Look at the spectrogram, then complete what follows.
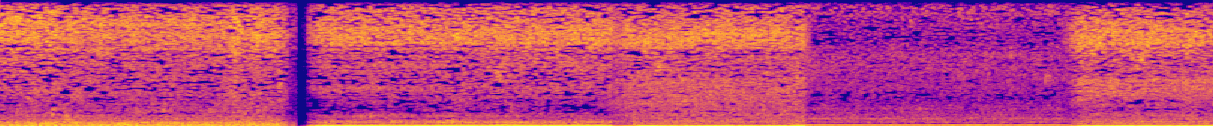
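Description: Steady hiss of running water. It cuts out for an instant about two seconds in and changes in tone twice later on.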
